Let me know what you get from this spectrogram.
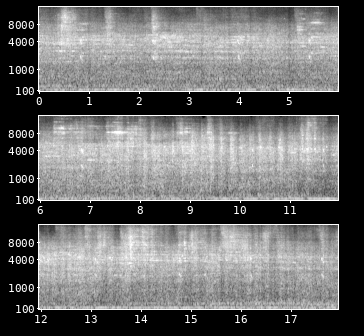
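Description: Double-stack intermodal well cars rolling past: a steady rumble and clatter of steel wheels on rail with scattered clicks, over a steady low hum.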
